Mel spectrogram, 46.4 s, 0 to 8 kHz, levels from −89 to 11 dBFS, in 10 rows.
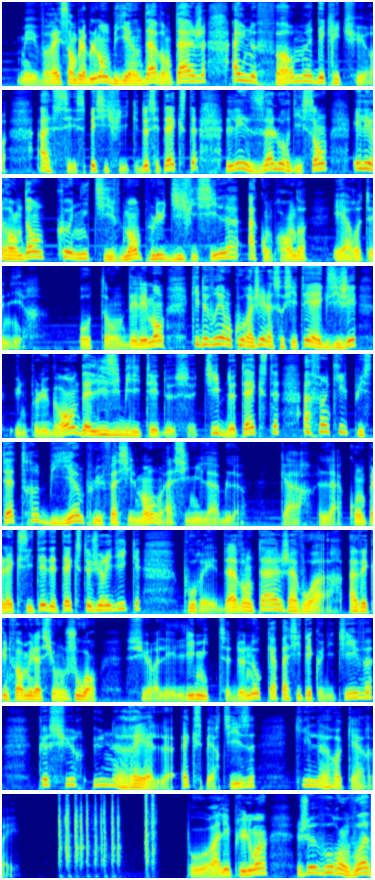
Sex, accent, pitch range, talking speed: male, French, 115-175 Hz, 110 wpm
